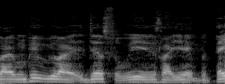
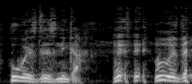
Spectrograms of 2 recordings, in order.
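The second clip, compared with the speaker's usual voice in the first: loud, clumsy, badly faked Russian accent; 4 semitones higher, 5 dB louder than usual. Acting out a Russian asking about a stranger: bad put-on Russian accent. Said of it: "Is that African, uh, accent?".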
